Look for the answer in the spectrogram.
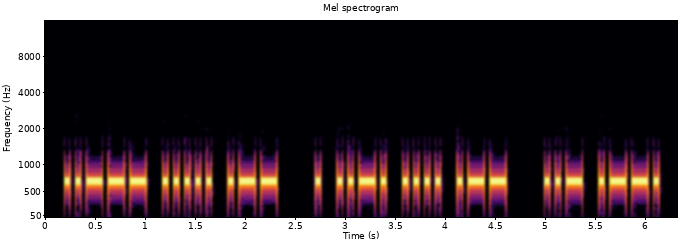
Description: Morse code, heard as a keyed tone, about 22 wpm, 700 Hz. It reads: 25W EFHW UP
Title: Practice QSO - Exchange 2 - Info - 22wpm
